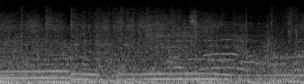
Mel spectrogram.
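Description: A Toyota GR Supra drives in Gran Turismo 7, a Gr.4 GT Cup race, its engine droning steadily and shifting pitch through gear changes, with a brief tyre squeal, while someone talks over it.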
